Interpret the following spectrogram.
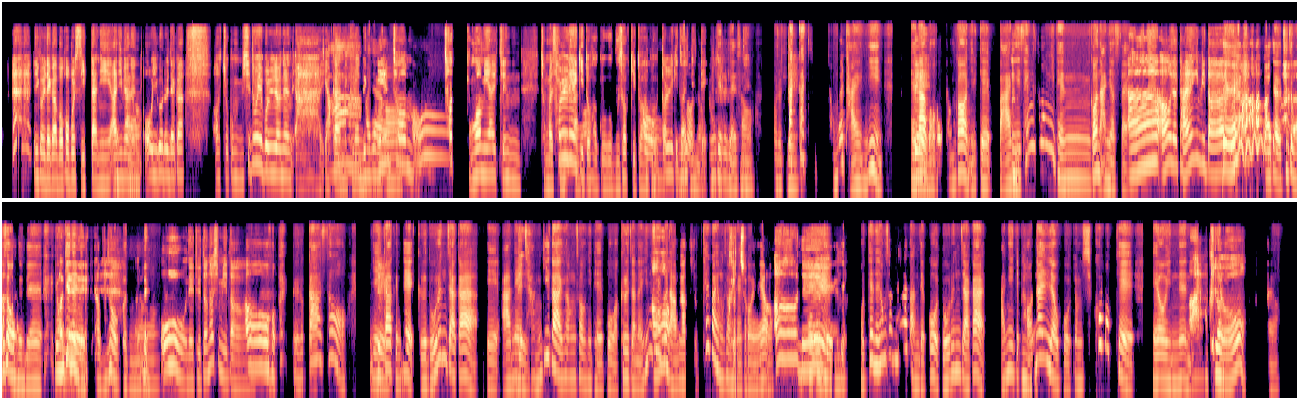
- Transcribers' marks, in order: put-on voice: "이걸 내가 먹어볼 수 있다니 … 약간 그런 느낌?"; distorted speech; teeth sucking; other background noise; drawn out: "아"; laugh; giggle; laugh
- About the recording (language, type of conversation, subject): Korean, podcast, 가장 인상 깊었던 현지 음식은 뭐였어요?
